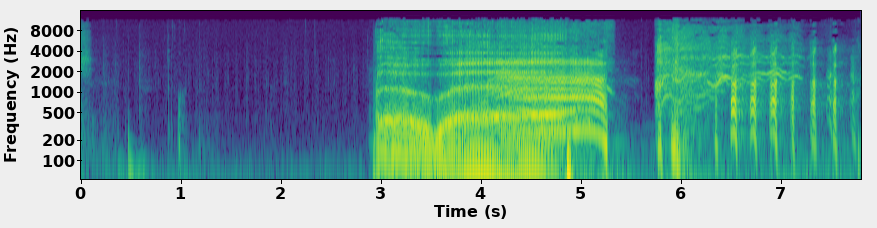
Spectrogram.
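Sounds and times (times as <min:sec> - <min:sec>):
long loud croaking burp: 0:02.9 - 0:05.4
laughter: 0:05.8 - 0:07.7.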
